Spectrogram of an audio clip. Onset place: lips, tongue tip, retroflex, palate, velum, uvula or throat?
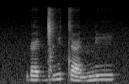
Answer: retroflex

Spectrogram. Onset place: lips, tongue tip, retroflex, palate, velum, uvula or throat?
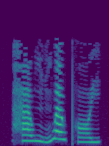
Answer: throat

